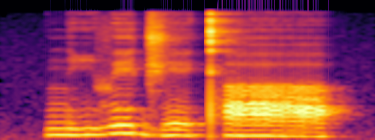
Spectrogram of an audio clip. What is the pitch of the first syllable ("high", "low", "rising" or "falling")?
low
